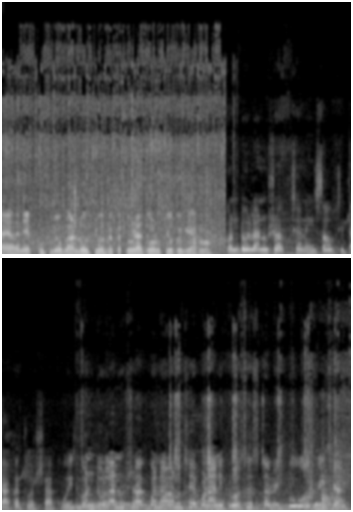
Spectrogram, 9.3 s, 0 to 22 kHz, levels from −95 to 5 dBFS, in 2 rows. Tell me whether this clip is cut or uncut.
cut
